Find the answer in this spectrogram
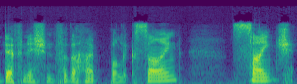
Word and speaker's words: sinh: Sinh x is how we pronounce it.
